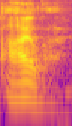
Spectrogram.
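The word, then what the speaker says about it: Islay: And he said it's pronounced Isla, it's an Isla malt, and I fell in love with Isla malts.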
